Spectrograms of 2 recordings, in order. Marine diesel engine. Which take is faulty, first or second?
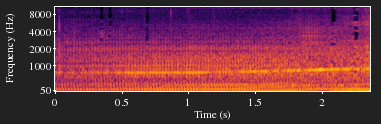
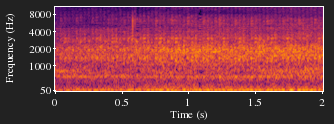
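first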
